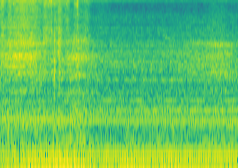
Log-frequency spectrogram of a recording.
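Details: Toyota Prius with a customer complaint of severe knocking on startup, cold start after sitting: low, steady rumble with a light throttle blip, then an even settle, no knock. Noise not reproduced; suspected head gasket leak not proven.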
